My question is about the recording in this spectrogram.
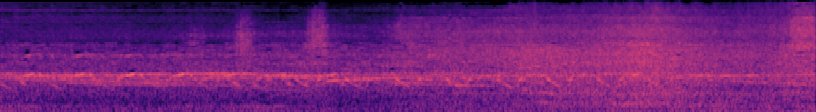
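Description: Several police car sirens sounding at once, their rising and falling wails overlapping, over the rumble of traffic; they grow a little louder after about four seconds.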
